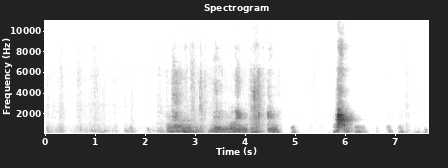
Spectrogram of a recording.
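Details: Newborn mixed-breed Labrador/retriever puppies (Teddy retrievers) cry in thin, whiny squeals, with a sharper yelp near the end; recorded in their first days.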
